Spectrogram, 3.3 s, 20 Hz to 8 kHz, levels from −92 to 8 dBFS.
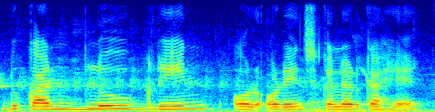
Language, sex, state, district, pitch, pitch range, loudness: Hindi, female, Arunachal Pradesh, Lower Dibang Valley, 220 Hz, 200-230 Hz, -15 LUFS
